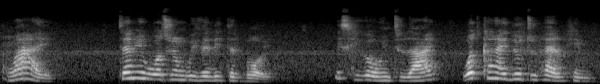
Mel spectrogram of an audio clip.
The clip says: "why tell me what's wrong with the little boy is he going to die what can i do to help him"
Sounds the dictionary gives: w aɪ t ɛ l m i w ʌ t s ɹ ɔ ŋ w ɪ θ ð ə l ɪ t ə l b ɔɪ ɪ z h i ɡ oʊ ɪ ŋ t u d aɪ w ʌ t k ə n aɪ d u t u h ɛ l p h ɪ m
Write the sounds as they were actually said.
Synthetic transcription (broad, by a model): w aɪ t ɛ l m i w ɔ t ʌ ɹ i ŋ w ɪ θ ð ə l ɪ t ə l b ɔɪ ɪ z h i ɡ oʊ ɪ ŋ t u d aɪ w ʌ t k ə n aɪ d u t u h ɛ l p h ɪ m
